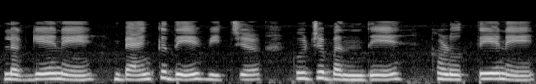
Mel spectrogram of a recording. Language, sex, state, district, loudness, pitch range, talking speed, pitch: Punjabi, female, Punjab, Pathankot, -13 LUFS, 220-250 Hz, 100 wpm, 235 Hz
